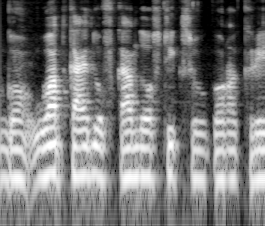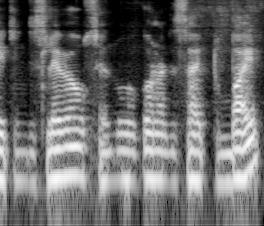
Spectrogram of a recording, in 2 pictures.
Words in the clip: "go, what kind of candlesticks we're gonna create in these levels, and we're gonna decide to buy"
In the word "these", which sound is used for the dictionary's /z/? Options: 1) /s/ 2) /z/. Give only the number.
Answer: 1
